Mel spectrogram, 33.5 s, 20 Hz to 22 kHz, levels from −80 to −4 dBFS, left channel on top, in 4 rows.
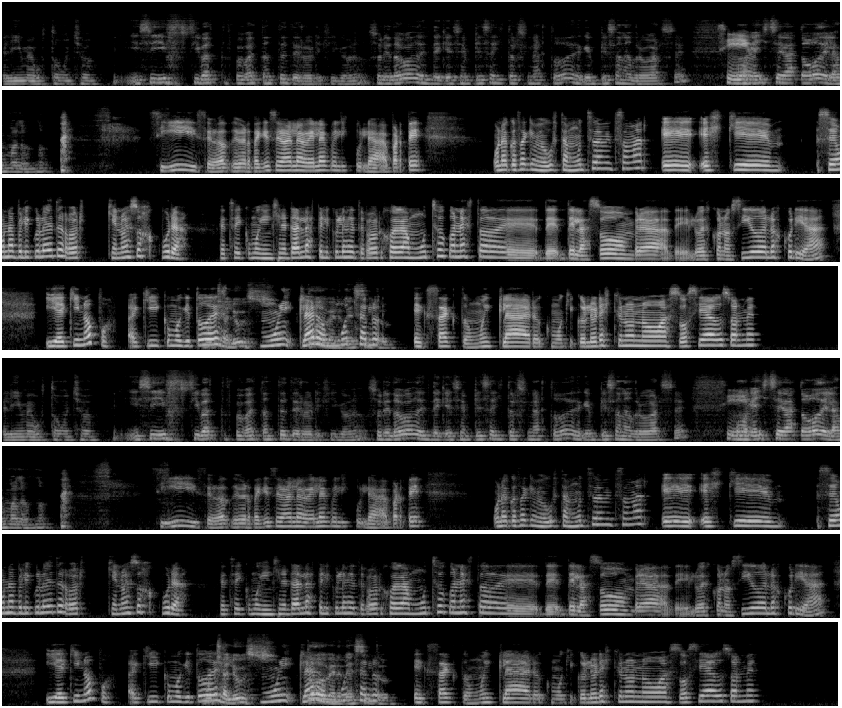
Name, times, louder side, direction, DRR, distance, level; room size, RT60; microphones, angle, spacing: voice 1, 0.0-8.9 9.3-9.4 9.9-10.1 27.1-27.9 28.2-29.0, right 3 dB, 90° right, 1.4 m, -37 dB
voice 2, 7.2-7.5 9.0-9.1 9.4-9.6 9.9-12.9 13.3-16.2 16.5-18.6 19.0-27.4 27.7-28.9 29.3-32.7, left 5 dB, 40° left, 0.4 m, -29 dB
5.1 x 2.5 x 2.2 m
head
